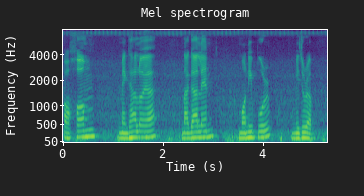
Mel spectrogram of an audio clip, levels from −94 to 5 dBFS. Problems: constant background noise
